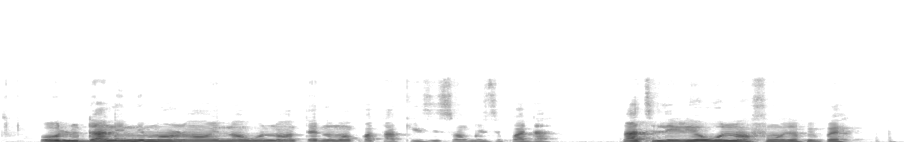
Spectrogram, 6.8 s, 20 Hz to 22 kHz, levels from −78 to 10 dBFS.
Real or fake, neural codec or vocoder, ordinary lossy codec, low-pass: fake; vocoder, 44.1 kHz, 128 mel bands every 512 samples, BigVGAN v2; none; 9.9 kHz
